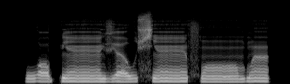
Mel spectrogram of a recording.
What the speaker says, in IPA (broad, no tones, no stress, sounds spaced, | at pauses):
w ɔ pʲ ɛ̃ː vʲ ɐː w ɕ ɛ̃ː f ɔ̃ː b ɐ̃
